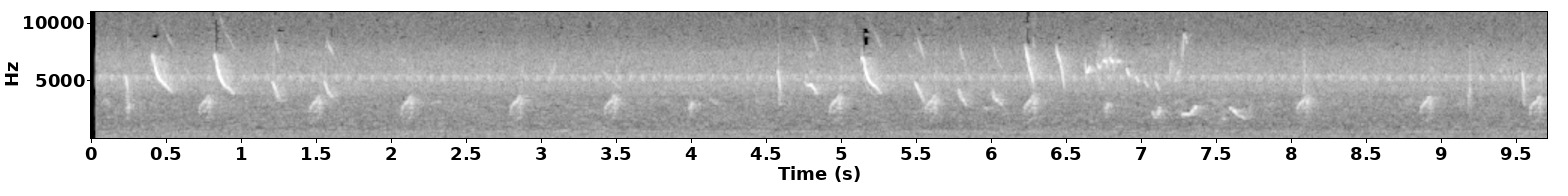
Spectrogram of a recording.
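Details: A Marico sunbird sings a quick, irregular twitter of thin, high chips and down-slurred notes, said to sound a bit like a Purple Sunbird, over a steady high insect-like hum and low background rumble.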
